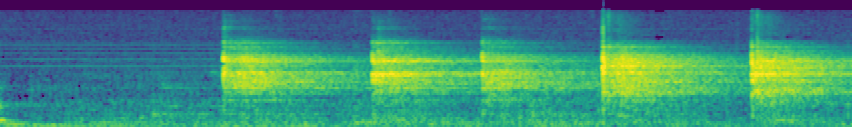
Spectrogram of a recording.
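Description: About five sharp clacks of prop sabers striking each other, unevenly spaced, each with a short ringing tail.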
